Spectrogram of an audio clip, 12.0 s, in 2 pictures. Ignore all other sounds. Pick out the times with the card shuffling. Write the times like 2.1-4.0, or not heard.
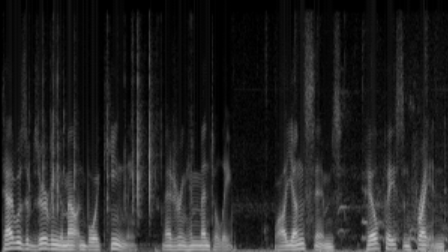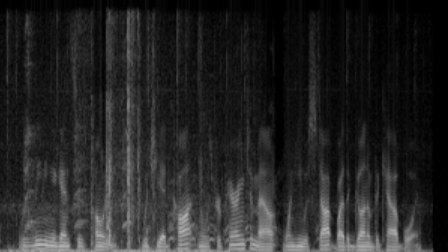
7.0-8.1.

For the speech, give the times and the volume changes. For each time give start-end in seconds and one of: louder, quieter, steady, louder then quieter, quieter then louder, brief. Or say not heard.
0.0-11.6 steady.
